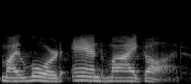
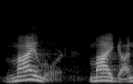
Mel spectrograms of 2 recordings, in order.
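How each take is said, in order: First: Said in the usual way. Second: "My" hit hard each time, then a falling close; stress on my. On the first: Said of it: "Not just you are God". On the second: Shown as a demonstration. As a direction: press "My" in "My Lord, my God.". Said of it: "but you are my Lord".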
